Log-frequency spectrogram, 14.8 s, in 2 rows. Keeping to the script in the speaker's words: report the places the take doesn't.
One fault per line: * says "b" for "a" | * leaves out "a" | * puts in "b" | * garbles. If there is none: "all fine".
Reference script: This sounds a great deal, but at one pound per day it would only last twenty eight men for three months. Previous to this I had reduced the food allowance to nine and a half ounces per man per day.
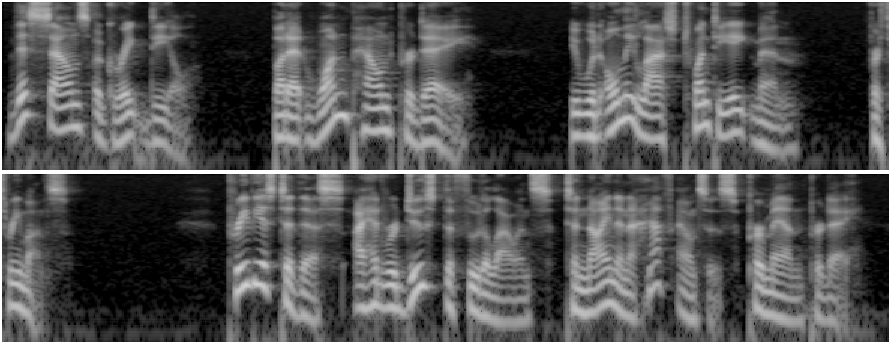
all fine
